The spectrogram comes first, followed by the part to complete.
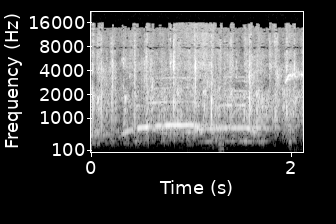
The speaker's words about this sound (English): Yes, you can feel it. Clap it if you feel it.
